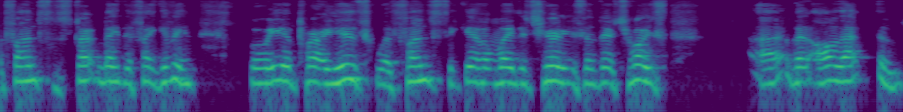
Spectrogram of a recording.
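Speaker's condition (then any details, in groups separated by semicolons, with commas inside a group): Cerebral palsy; diagnosed at age 60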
